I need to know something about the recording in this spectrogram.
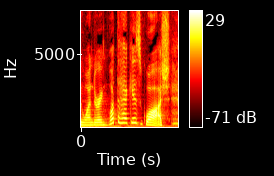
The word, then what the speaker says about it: gouache: what the heck is gouache well pronounced very much like squash the vegetable it's a medium that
